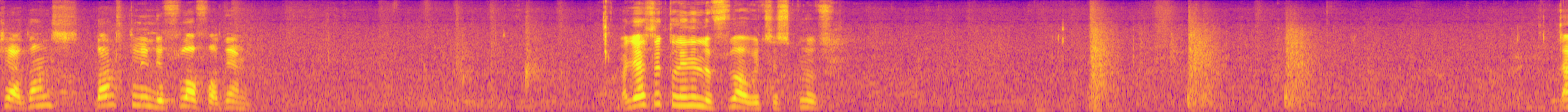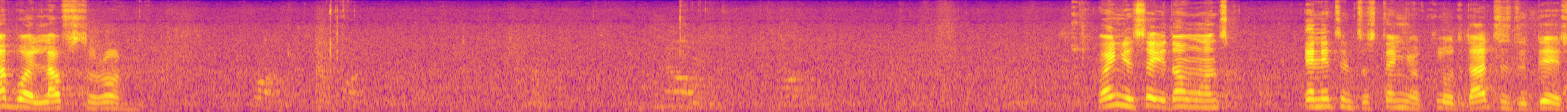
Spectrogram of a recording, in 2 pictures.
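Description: A young woman talks close by, calmly and with expression.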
